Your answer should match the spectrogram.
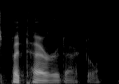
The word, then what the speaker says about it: pterodactyl: This is pterodactyl. – The P is silent.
